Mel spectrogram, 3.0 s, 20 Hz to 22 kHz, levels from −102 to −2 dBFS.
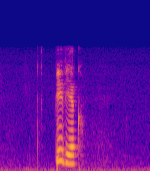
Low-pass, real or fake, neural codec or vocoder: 7.2 kHz; real; none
